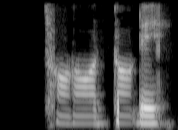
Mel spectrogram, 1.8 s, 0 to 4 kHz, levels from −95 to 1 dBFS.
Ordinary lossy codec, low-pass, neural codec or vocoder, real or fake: AAC, 32 kbps; 3.6 kHz; none; real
